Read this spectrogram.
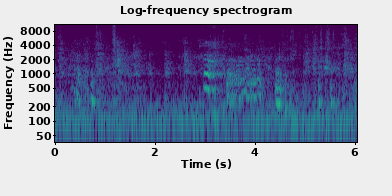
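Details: Pair of pet Boxers in lazy play-fighting on a couch at home; low rumbling growls with panting breaths, two sharper tonal grunts standing out midway and near the end, soft rustling between.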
